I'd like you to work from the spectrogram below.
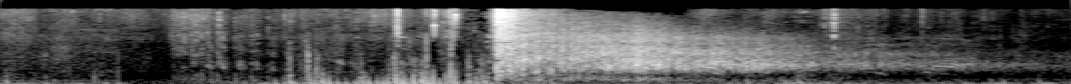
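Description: A single loud gunshot rings out during a hunt with a pointing dog. It is a sharp blast with a long fading tail, preceded by softer rustling and movement.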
